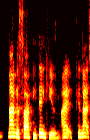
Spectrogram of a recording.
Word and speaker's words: Nagasaki: Nagasaki.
